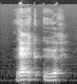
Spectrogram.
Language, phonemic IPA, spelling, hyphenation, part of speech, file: Dutch, /ˈʋɛrk.yːr/, werkuur, werk‧uur, noun, Nl-werkuur.ogg
- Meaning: working hour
